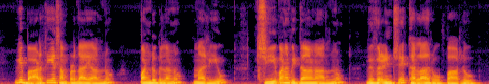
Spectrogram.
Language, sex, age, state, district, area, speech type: Telugu, male, 30-45, Telangana, Peddapalli, rural, spontaneous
